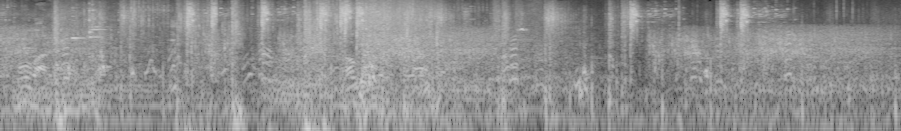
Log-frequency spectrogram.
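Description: Video game combat hits and magic bursts play.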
